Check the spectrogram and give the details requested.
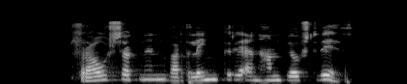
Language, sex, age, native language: Icelandic, female, 20-29, English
